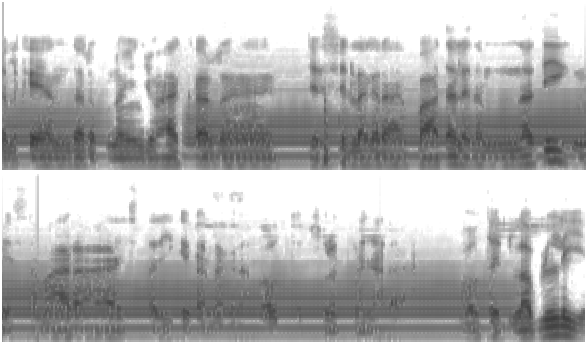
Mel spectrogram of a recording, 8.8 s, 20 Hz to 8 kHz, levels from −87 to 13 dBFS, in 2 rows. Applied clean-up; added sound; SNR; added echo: none; Brass instrument; 3 dB; none.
